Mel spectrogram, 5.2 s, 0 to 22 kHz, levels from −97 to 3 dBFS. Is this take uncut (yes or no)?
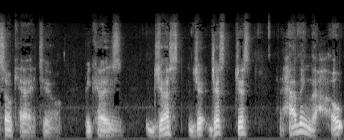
yes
